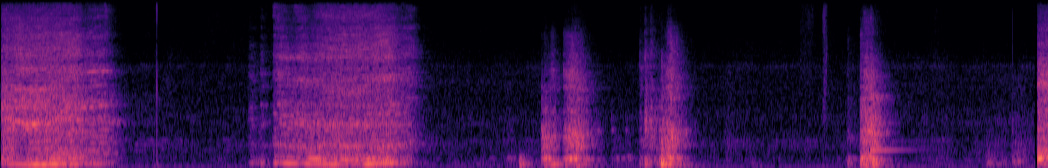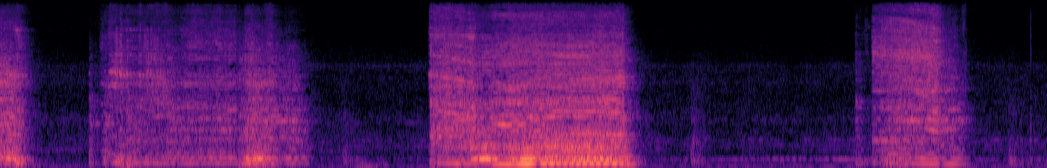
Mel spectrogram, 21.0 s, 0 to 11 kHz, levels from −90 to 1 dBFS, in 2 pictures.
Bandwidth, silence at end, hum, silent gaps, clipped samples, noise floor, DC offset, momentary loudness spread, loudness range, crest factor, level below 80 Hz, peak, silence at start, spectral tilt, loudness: 10.5 kHz; 0.3 s; none; none; under 0.1%; -65 dBFS; under 0.1%; 22 LU; 11 LU; 22 dB; -56 dBFS; -14 dBFS; 0 s; -5.5 dB/octave; -33 LUFS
